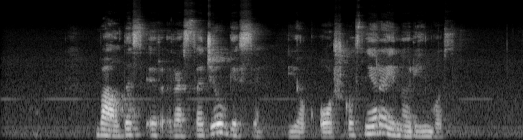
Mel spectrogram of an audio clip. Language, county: Lithuanian, Kaunas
